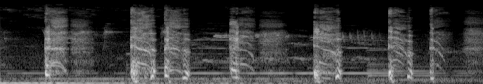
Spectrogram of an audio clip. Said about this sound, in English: My throat burned as the strain of speaking sent me into a coughing fit.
